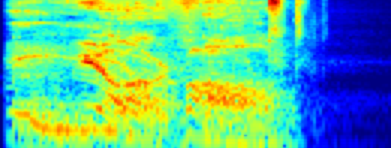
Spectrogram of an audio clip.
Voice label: Male Ettin Death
